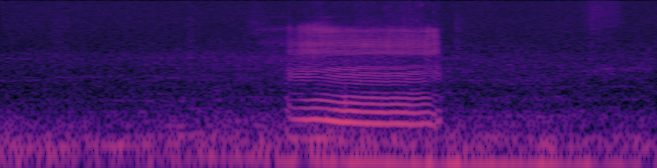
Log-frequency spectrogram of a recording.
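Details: A sleeping female cat snoring.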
